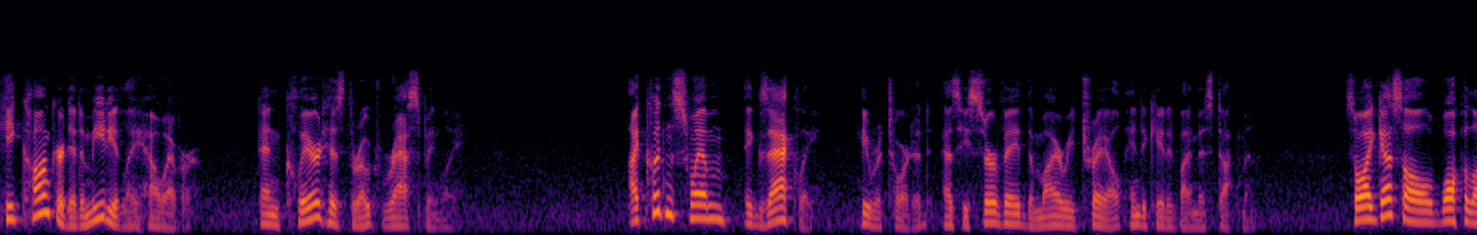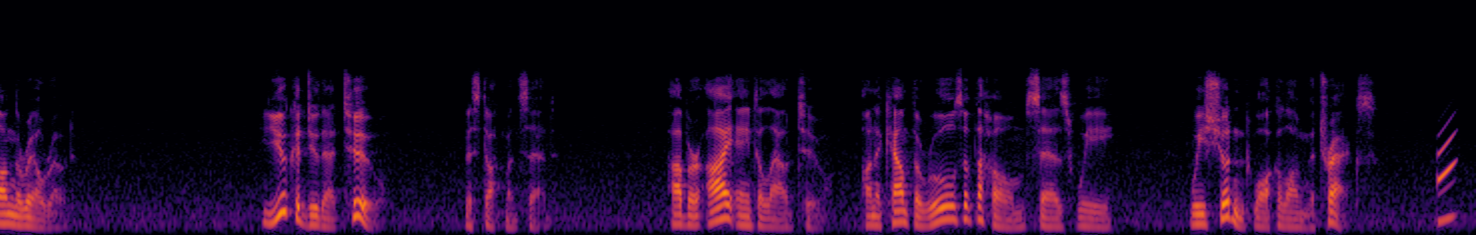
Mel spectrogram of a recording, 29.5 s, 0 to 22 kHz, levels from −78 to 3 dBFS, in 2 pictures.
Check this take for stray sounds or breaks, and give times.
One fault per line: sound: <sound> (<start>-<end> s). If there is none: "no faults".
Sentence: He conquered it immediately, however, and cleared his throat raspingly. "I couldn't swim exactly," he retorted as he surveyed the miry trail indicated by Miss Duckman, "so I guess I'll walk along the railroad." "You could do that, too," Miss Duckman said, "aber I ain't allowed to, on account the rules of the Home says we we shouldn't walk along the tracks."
sound: chirp (29.1-29.3 s)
